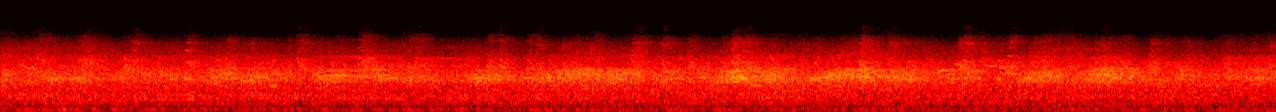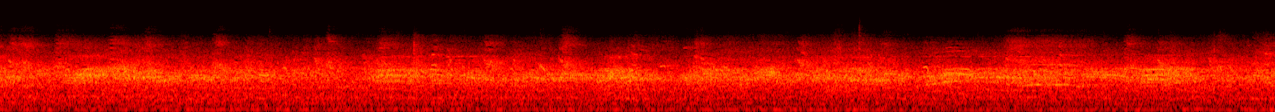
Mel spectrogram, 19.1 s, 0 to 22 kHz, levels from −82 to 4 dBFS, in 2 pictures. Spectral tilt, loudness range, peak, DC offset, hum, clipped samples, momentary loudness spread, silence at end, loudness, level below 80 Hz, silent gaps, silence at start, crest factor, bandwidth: -2 dB/octave; 2 LU; -14 dBFS; under 0.1%; none; under 0.1%; 4 LU; 0 s; -30 LUFS; -60 dBFS; none; 0 s; 18 dB; 12 kHz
